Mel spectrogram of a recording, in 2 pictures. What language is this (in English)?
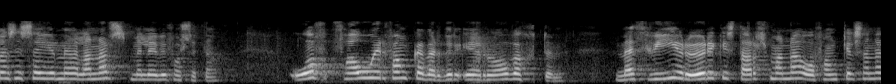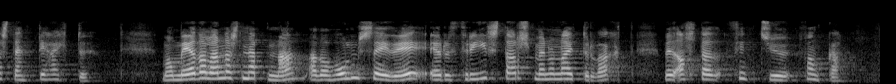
Icelandic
